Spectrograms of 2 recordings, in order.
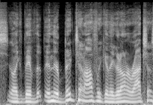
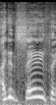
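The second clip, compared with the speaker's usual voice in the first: put-on mimicked thirteen-year-old kid voice, pitched higher; 12 semitones higher, 4 dB louder than usual. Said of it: "like a little thirteen-year-old kid".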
